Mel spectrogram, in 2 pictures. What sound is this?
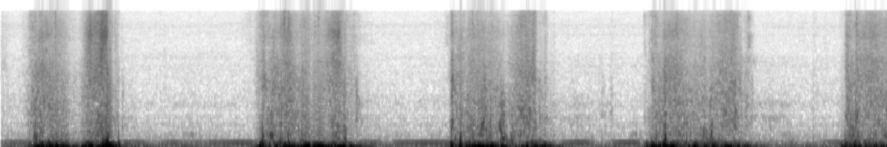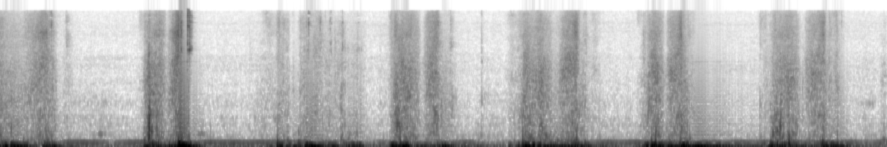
Pull something out of pocket
Sound of something pulled out of a pocket or bag.
pocket, stuff, tug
